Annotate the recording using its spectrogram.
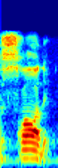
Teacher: صاد کے اندر صفت استعلا ہے، یعنی اس کو پر کر کے پڑھیں گے صاد۔ اسی طرح سے ضاد کا مخرج، ضاد کا مخرج زبان کی کروٹ اور اوپر کی ڈاڑوں کی جڑ۔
